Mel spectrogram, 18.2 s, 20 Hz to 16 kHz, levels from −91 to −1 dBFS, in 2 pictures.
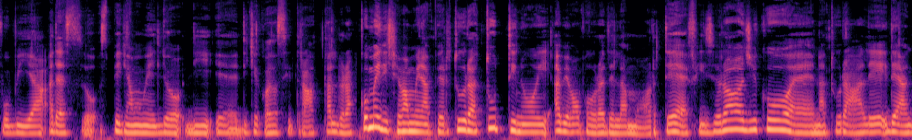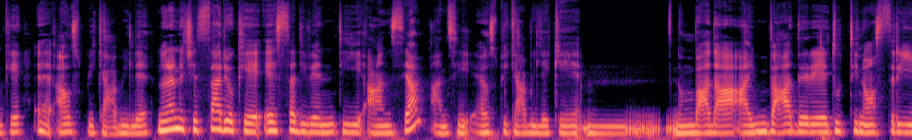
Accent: native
